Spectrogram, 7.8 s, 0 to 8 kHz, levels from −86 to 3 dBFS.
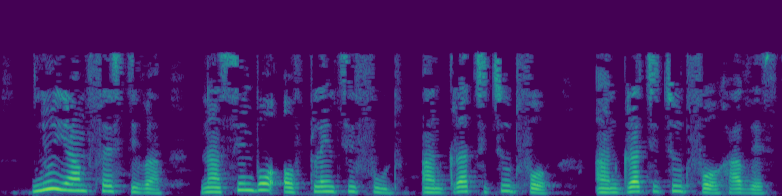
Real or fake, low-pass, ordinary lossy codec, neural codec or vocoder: real; 7.2 kHz; MP3, 24 kbps; none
